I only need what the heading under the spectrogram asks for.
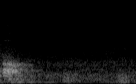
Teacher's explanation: तो अ का उच्चारण स्थान होता है कंठ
